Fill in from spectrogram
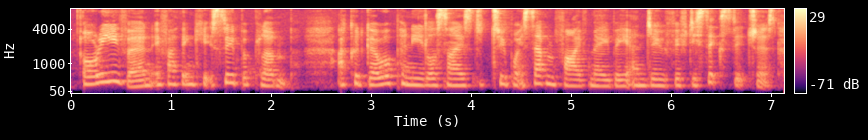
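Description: Middle-aged English woman co-host, chatty and musing, slightly high voice, casual knitting-show chat. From South Yorkshire, England. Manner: chatty, musing aloud with restarts. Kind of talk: casual chat about yarn. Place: living room with yarn shelves, indoors.

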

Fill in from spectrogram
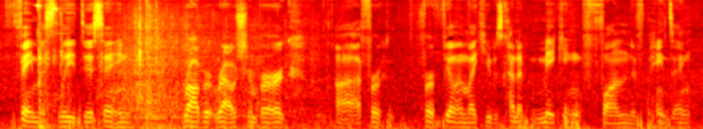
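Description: A man's voice: mid-range voice, background noise. A man giving casual, frank explanatory talk about art in an offhand, irreverent manner. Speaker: artist and video creator.

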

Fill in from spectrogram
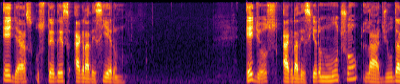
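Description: A man teaching Spanish verb forms in a slow scripted drill, saying each form deliberately and clearly. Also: mid-range voice, sharp tone, dry recording. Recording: dull lo-fi sound.

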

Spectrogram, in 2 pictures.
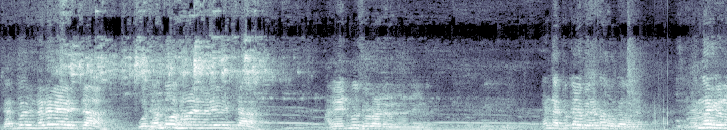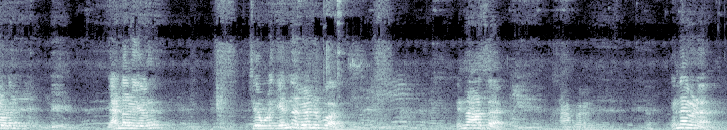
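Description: A temple oracle medium leads a ritual oracle session, coaxing and questioning people in a familiar manner. His voice is very high-pitched, at a moderate pace with frequent pauses. The recording is echoey and distant, with crowd noise and loud background sound.

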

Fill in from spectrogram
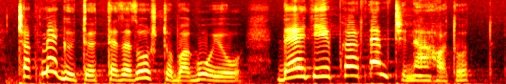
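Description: A woman voicing a brave, kind male general who speaks gently and reassuringly. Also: mid-range voice, very animated, gravelly. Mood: kindly.

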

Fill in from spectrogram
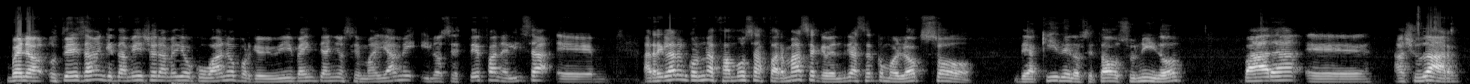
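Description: A middle-aged man talks gossip over a video call from home, wry and joking. His voice is a bit high for a man, and he halts on fillers as he goes. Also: moderate pace, a bit bright. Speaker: co-host. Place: home room.

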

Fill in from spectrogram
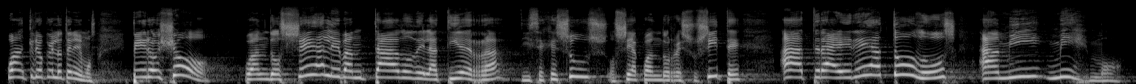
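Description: A woman's voice: high voice, sing-song, slow, in a large hall. A woman preacher with a Rioplatense Spanish accent, leading her congregation in prayer and call-and-response during a sermon. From Argentina. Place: church hall.

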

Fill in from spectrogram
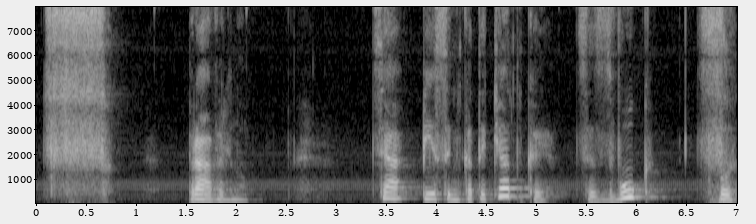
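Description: A woman kindergarten teacher talks small children through a speech lesson in an unhurried, drawn-out way. Her voice is soft and breathy, with a middle pitch. She sings her phrases and shapes each sound with exaggerated care. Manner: slow, sing-song, exaggerated articulation.

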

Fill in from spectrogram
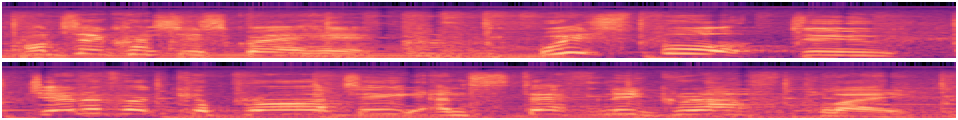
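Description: A young British man hosting a children's game show in an excitable manner, urging the contestants along. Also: very high-pitched, brisk. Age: young adult. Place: large TV studio with game set and audience. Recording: music and audience noise behind voice. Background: music and studio crowd.

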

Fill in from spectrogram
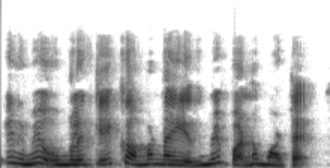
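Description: A woman's voice: sits high, expressive, brisk, dull audio. A woman voicing a young woman who pleads tearfully with her mother. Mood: pleading.

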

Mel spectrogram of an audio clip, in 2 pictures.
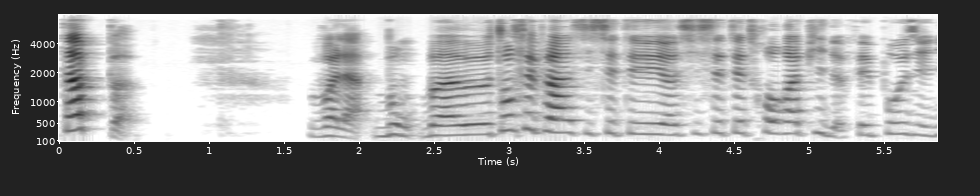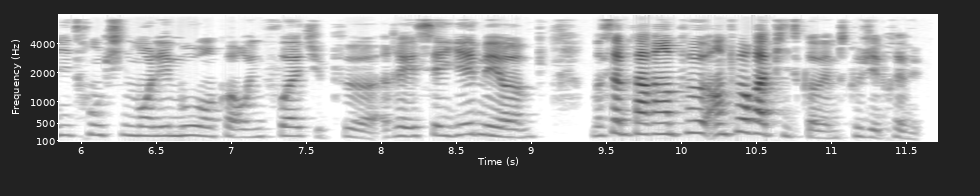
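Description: Bright, lively woman teacher, slow and reassuring, dull lo-fi recording. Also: on the high side. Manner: patient, slow and encouraging, stressing each sound. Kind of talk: recorded phonics lesson for a child.

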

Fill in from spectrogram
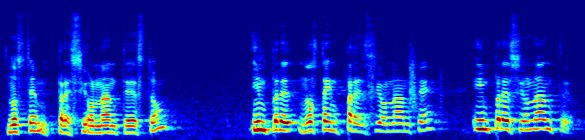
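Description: A man's voice: sits high, takes it slowly, a little mellow. A man, a rabbi giving a Torah sermon, emphatic and rising to impassioned repeated calls, with Hebrew terms mixed in. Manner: peppers speech with Hebrew terms.

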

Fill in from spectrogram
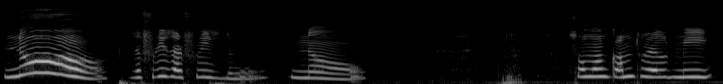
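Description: A woman giving casual gameplay commentary, excitable and repeating herself in pleading cries. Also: very high-pitched, extremely slow, long pauses, dry recording. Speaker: gaming channel host.

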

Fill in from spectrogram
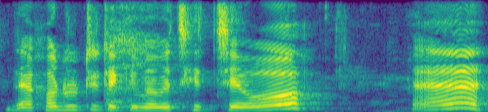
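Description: At home, a village vlogger chats animatedly with her viewers, calling them brothers and sisters, in a fairly high voice at a slightly fast pace. Her face is swollen from a toothache as she keeps up the casual talk.

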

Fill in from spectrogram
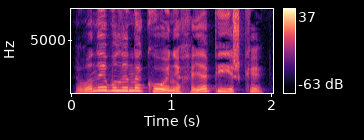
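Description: A frightened young soldier who ran from battle, as a male reader puts him on, his voice pitched high and strained as he pleads and cries out. The delivery lurches with animated rises and falls, recorded close and dry. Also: a little fast, dry recording, full character voice. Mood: pleading, terrified. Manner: desperate, begging, crying out. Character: terrified young male army deserter, pleading.

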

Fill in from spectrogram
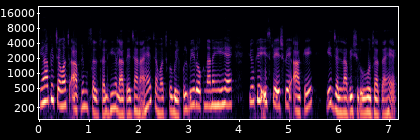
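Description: A woman's voice: lowish voice, animated, a little fast, hardly any pauses, a little mellow. A woman hosting a cooking channel, explaining each step of a recipe to viewers. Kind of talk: voice-over recipe instruction.

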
